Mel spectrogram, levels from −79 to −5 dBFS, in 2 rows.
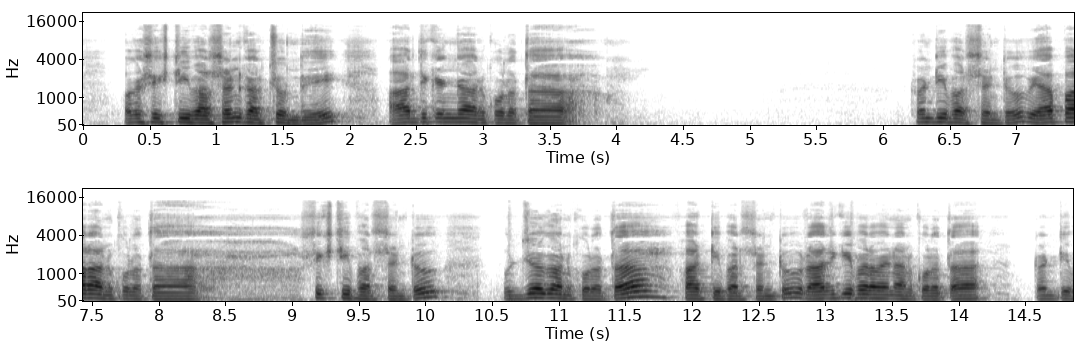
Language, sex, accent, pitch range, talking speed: Telugu, male, native, 110-135 Hz, 85 wpm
